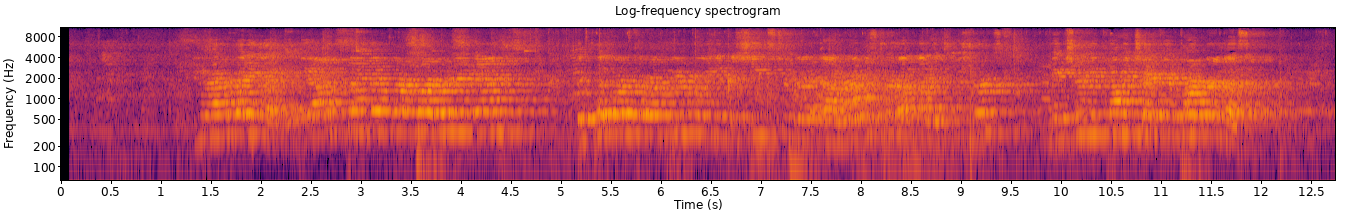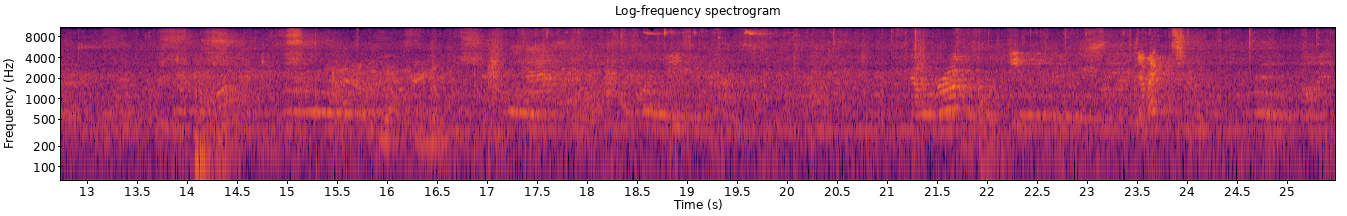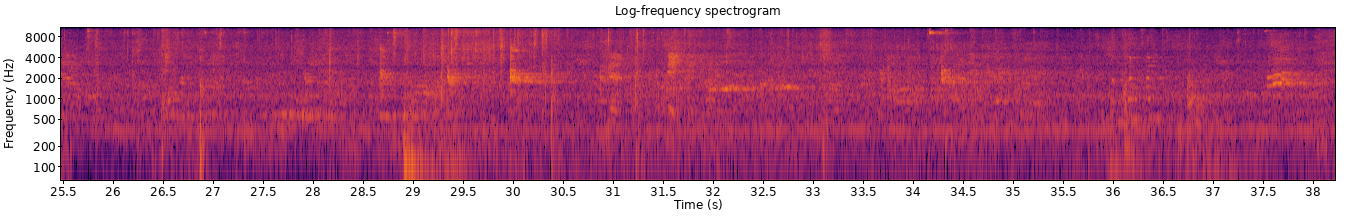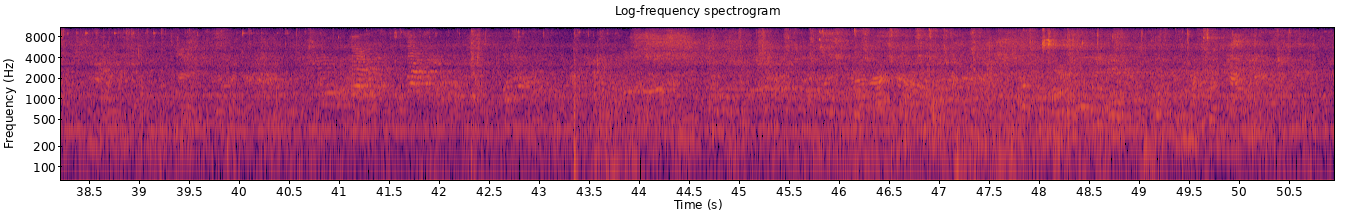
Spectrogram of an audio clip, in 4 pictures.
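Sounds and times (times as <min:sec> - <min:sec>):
horse hooves clip-clopping: 0:01.4 - 0:12.6, 0:16.8 - 0:40.6.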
